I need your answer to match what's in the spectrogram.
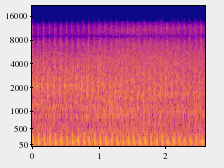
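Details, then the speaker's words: Polaris ATV after pulling the engine to replace a bad starter gear, first start after refilling oil and coolant: steady even idle with a smooth low pulse, no grinding or knocking, no leaks. The engine runs healthy. "But you can hear the starter sounds really good. No grinding. Fires up first try. Looks good. Sounds really good. Sounds really nice."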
